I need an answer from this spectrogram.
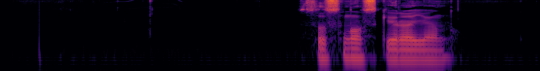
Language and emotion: Russian, neutral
